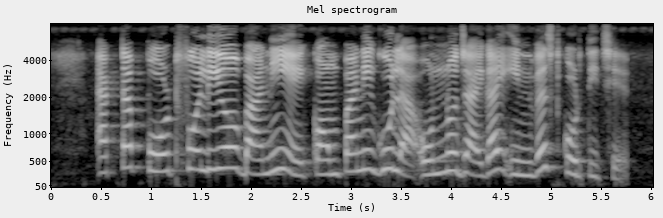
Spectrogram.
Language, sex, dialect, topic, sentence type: Bengali, female, Western, banking, statement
